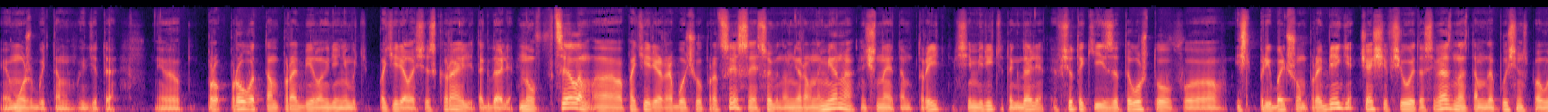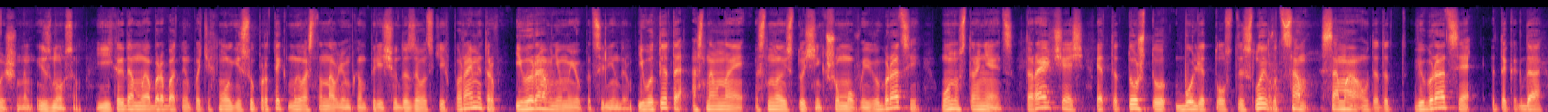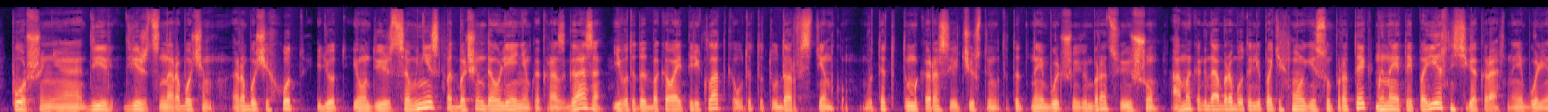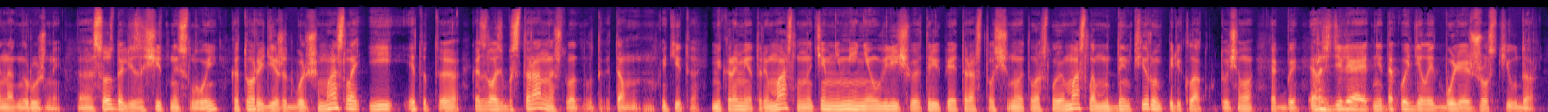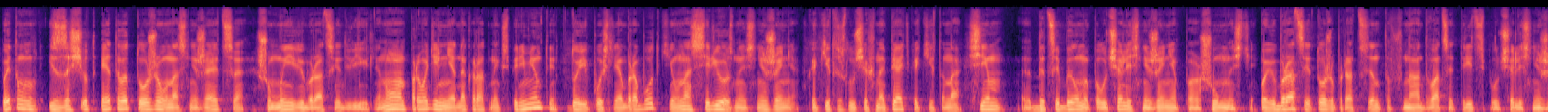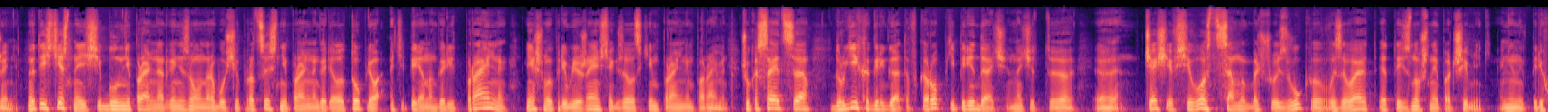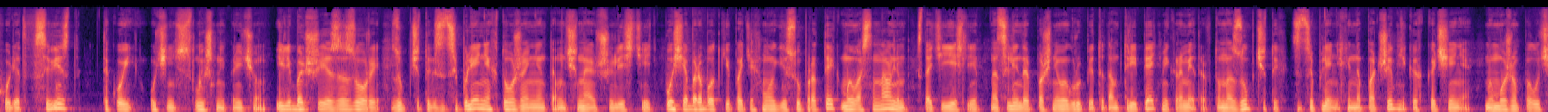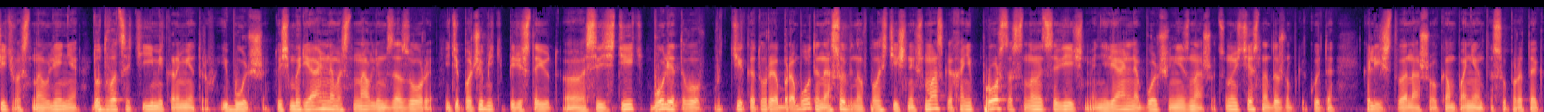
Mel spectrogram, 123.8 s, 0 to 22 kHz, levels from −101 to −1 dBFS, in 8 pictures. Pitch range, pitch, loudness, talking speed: 95-125 Hz, 110 Hz, -18 LUFS, 180 wpm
